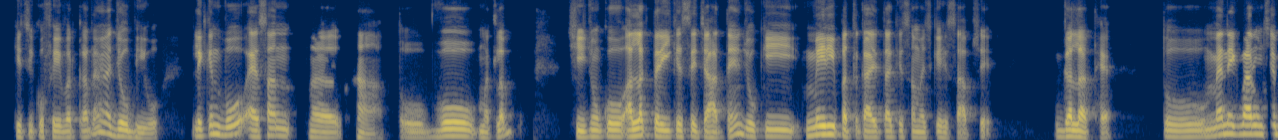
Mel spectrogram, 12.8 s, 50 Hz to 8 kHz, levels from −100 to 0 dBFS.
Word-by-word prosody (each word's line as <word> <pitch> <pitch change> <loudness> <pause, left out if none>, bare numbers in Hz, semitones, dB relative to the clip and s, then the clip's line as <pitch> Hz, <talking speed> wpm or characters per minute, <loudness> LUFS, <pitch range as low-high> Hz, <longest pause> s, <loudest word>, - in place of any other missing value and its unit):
किसी - - -6
को - - -5
फ़ेवर 120 0 -2
कर 125 0 -3
रहा - - -5
है - - -3
या 190 - 0
जो 135 - +4
भी 110 -3 -5
हो 100 0 -8 0.3
लेक़िन 170 +6 +1
वो 170 +3 +1
ऐसा 130 +4 +1
अ, - - -1 0.8
हाँ 100 -3 -6 0.2
तो 115 - -6
वो 145 -2 +4
मतलब 110 - -4 0.6
चीज़ों 130 +1 +1
को 135 0 +2
अलग 155 +1 +4
तरीक़े 130 -1 +3
से 135 +1 -1
चाहते 115 -1 0
हैं 190 +1 -2
जो 140 -3 -1
कि 140 -2 0
मेरी 180 +3 +8
पत्रकारिता 120 +1 0
के 125 +1 -8
समझ 120 -3 -6
के 120 - -4
हिसाब 110 -3 -7
से - - -7 0.7
ग़लत 130 -3 +4
है। - - -2 0.5
तो 130 -1 -2
मैंने 170 +6 +3
एक 180 - 0
बार 185 0 +7
उनसे 185 0 -2
130 Hz, 190 wpm, -24 LUFS, 120-155 Hz, 0.8 s, मेरी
